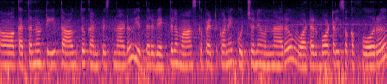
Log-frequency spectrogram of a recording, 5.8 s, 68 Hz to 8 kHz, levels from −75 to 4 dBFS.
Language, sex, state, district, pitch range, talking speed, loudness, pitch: Telugu, female, Andhra Pradesh, Srikakulam, 195-210 Hz, 155 wpm, -16 LUFS, 205 Hz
